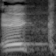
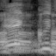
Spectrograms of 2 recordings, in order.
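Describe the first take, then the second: First: The word ends with a voiceless k sound. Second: The word ends with a voiced g sound. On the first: The speaker calls it right. "エクですね" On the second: The speaker calls it wrong. "エッグじゃなくて"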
